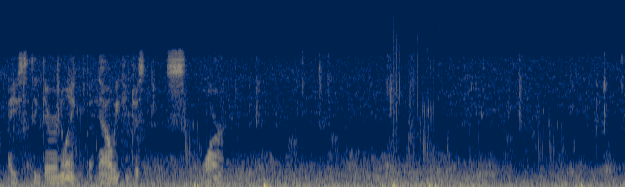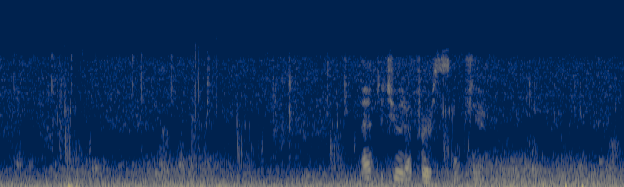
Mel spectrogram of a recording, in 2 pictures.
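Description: A deep underwater rumble drones steadily.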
